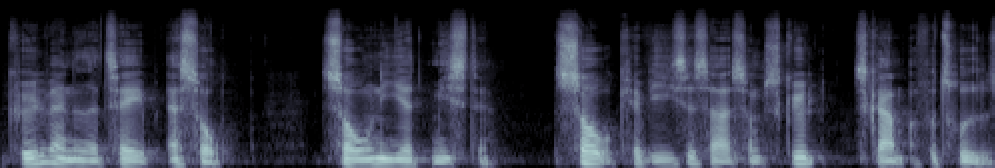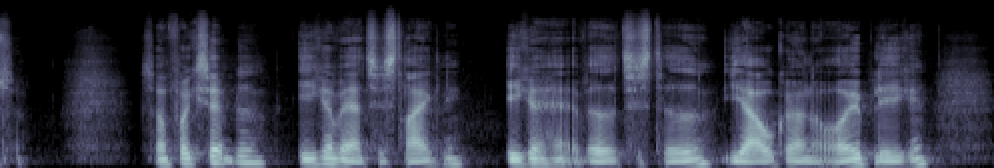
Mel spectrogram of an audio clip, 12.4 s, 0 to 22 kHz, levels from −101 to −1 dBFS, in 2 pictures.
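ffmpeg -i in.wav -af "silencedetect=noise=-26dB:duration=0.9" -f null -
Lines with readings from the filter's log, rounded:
silence_start: 6.08
silence_end: 7.20 | silence_duration: 1.11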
